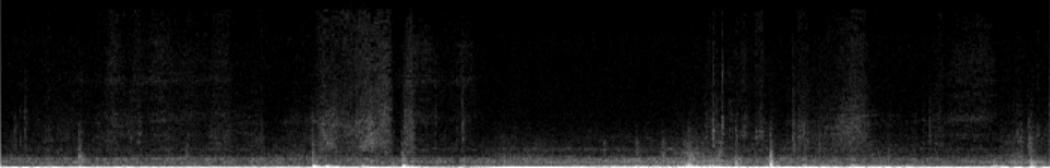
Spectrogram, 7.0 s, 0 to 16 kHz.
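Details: Worn CV joints on both sides of a 2011 Volkswagen Voyage (EA111 engine), tested on full steering lock: heavy low rumble with scattered clicks and knocks from the CV joints.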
